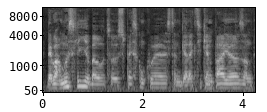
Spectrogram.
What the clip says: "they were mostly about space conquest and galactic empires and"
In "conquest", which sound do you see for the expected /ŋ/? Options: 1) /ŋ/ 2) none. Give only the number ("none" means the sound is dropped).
2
